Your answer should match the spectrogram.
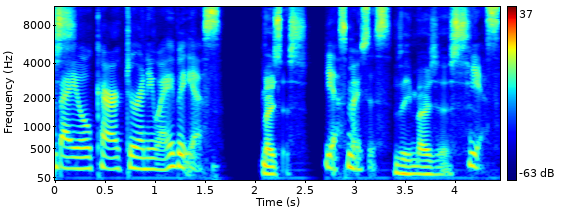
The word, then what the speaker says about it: Moses: Yeah, but it's pronounced different as well. Moses is Moses. No, Moses is very like Western pronunciation. Moses. So.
